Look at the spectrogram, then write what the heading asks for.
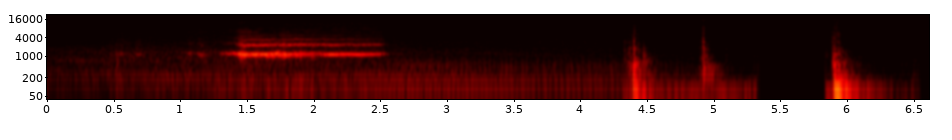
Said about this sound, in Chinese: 你走前边吧，先去开门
